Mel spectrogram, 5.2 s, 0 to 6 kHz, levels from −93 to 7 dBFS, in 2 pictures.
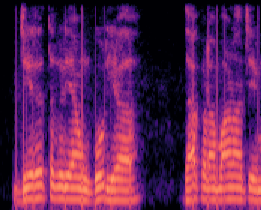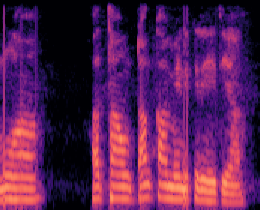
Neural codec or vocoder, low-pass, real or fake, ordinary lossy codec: none; 5.4 kHz; real; Opus, 64 kbps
